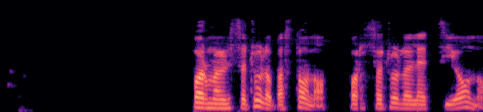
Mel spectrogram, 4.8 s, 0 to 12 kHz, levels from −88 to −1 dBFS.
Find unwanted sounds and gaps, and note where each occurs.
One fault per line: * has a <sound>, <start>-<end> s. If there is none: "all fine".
all fine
